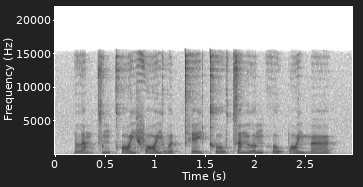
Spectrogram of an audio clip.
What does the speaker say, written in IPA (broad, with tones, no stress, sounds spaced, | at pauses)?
l ɐ˨˩ m t͡s ʊ˧ ŋ kʰ ɔː˨˥ j f ɔː˨˧ j w ɵ˨ t̚ t̪ʰ e˨˥ j kʰ o˨˥ w t͡s ɐ˥ n l ʊ˥ ŋ h o˨˩ w p ɔː˨˩ j m œː˨˩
